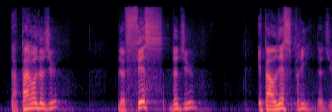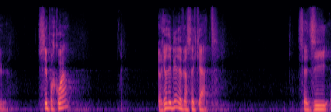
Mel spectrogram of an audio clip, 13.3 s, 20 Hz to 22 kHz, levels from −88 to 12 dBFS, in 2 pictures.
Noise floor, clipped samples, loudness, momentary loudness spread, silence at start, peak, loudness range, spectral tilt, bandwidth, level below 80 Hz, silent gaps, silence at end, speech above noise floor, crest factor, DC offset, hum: -67 dBFS; under 0.1%; -21 LUFS; 19 LU; 0.25 s; -2 dBFS; 7 LU; -5 dB/octave; 17 kHz; -68 dBFS; none; 0 s; 46 dB; 22 dB; under 0.1%; none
